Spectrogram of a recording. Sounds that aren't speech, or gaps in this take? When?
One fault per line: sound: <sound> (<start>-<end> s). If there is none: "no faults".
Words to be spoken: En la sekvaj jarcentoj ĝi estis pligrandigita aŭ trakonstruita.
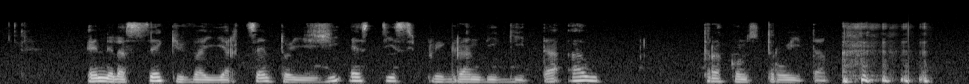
sound: laugh (8.4-9.3 s)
